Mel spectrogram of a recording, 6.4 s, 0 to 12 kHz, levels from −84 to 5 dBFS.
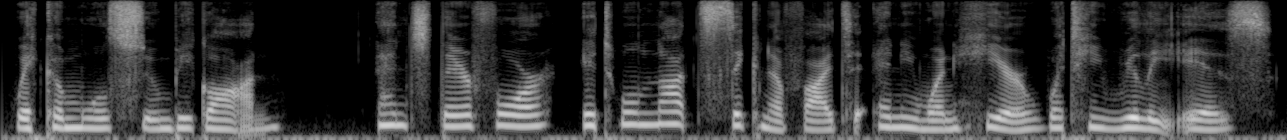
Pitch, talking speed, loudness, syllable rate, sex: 210 Hz, 170 wpm, -19 LUFS, 5.1 syllables/s, female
